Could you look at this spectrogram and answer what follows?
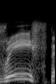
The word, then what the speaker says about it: Ralph: And the horse is trained by a trainer called, this is very British, you like, he's called Rafe Beckett. So it's spelled Ralph. Do you have this phenomenon in the US where people who were called Ralph are actually called Rafe? – Only in Rafe Fiennes, and he's an importer.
